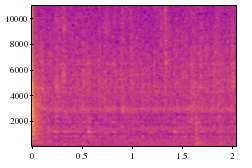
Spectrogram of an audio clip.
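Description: Steady low hum with a couple of faint knocks as an electric stapler is pressed into place under a wooden cabinet lip, not yet fired.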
